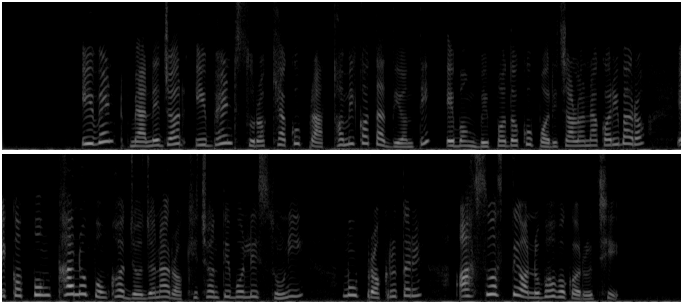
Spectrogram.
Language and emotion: Odia, happy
